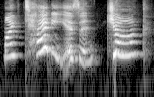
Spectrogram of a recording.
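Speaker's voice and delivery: put-on high, slow, childlike protest; child's scream. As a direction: scream it like a little cub losing her teddy. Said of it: "screamed Sister".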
